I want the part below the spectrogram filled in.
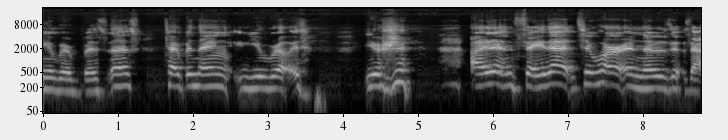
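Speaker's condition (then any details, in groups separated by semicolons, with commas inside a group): Cerebral palsy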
